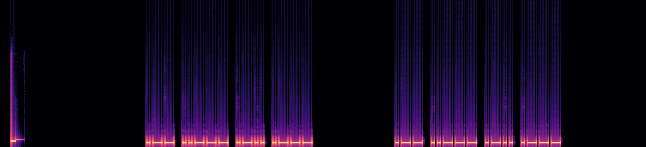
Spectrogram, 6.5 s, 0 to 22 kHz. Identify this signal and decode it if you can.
Morse code, heard as a keyed tone, about 40 wpm, 700 Hz. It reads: W2LJ W2LJ
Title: Easy Call Signs Repeated 2x - 40wpm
